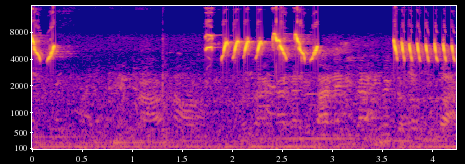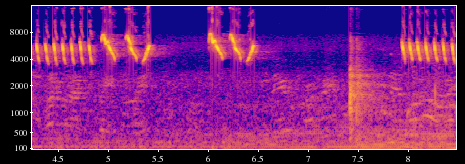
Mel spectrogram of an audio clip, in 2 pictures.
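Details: Sunbird singing loudly, its song filled with mimicked white-eye phrases: rapid high-pitched trills of evenly spaced notes alternating with short groups of sharp downslurred whistles, separated by brief pauses, over faint low background murmur.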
